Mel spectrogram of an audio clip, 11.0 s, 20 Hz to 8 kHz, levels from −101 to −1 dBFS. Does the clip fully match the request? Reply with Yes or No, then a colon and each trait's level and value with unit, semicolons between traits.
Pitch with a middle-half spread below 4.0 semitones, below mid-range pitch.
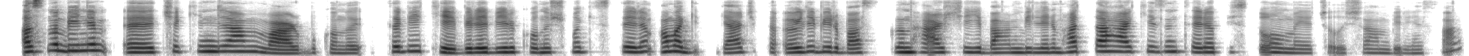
No: average, 3.3 semitones; high, 240 Hz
